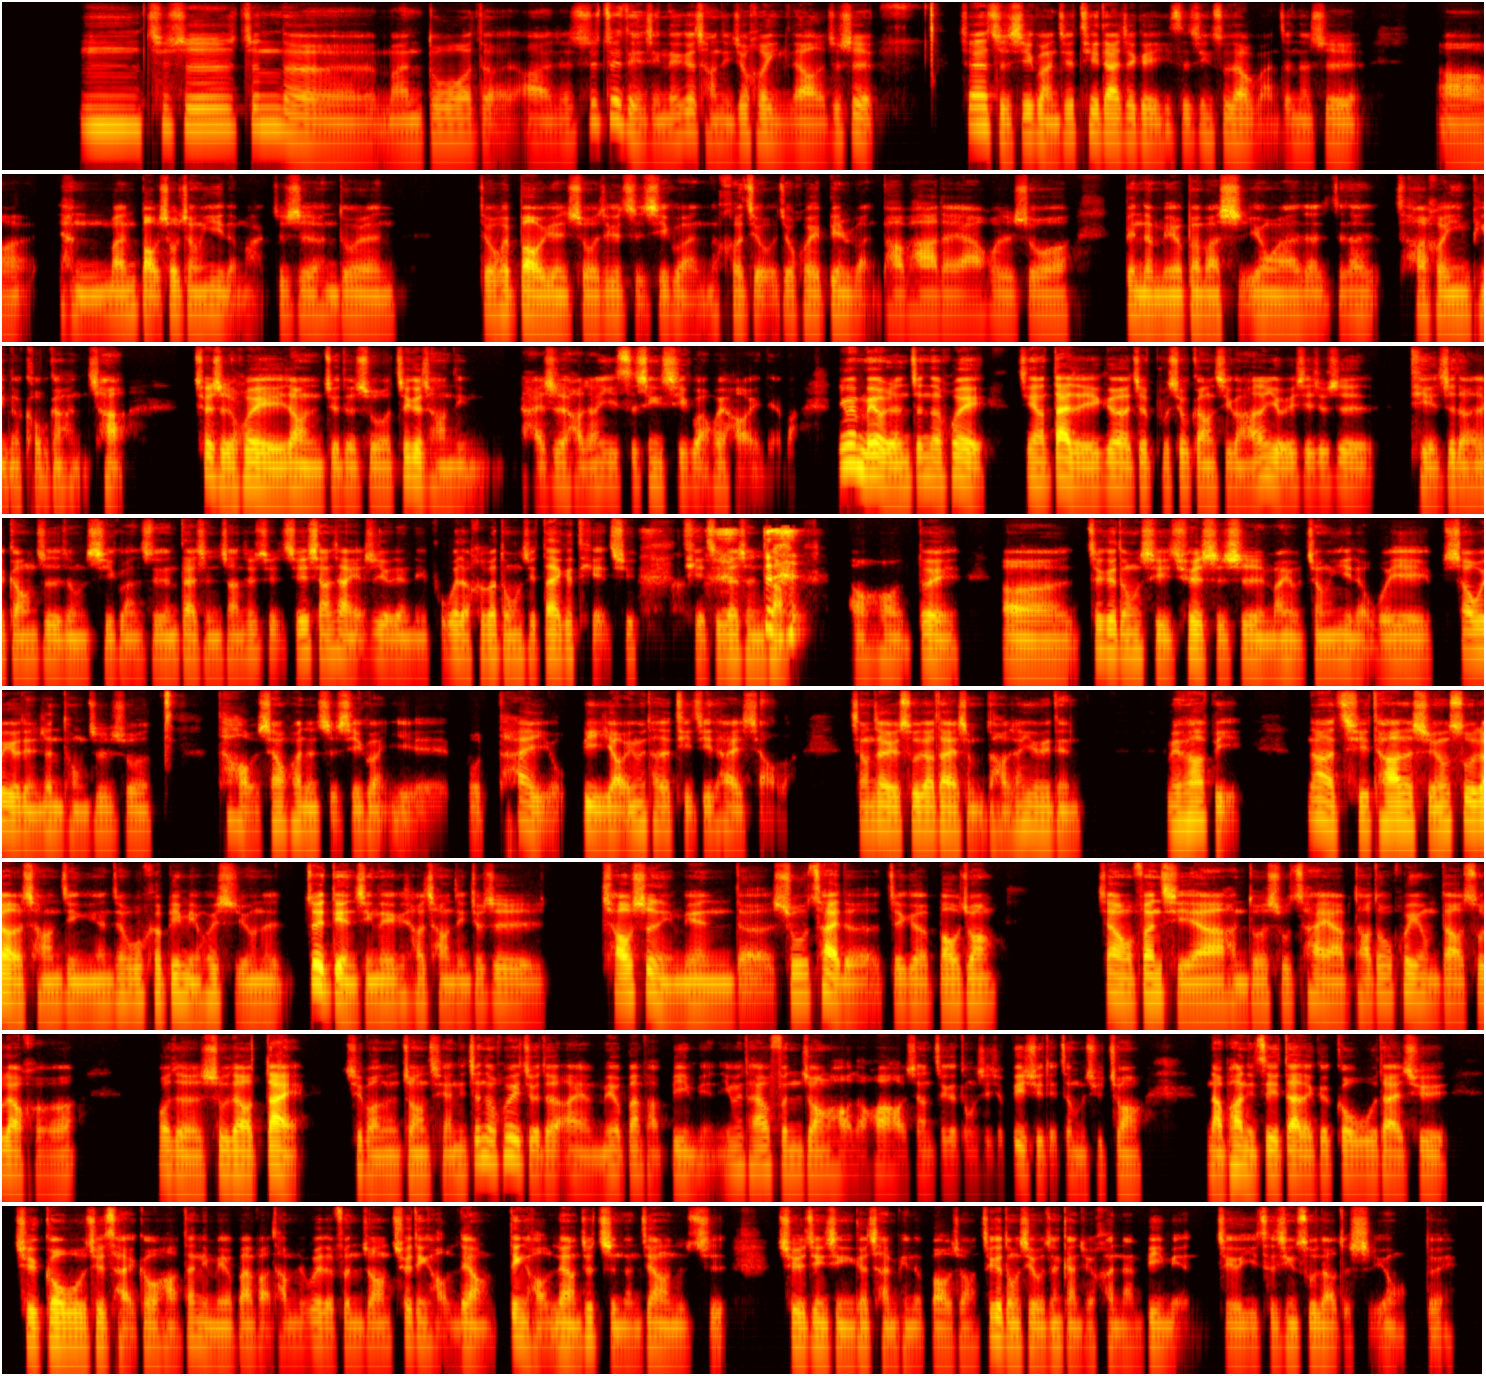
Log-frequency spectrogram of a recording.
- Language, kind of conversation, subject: Chinese, podcast, 你会怎么减少一次性塑料的使用？
- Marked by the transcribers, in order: tsk; chuckle; laughing while speaking: "对"; tsk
